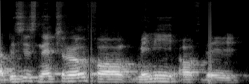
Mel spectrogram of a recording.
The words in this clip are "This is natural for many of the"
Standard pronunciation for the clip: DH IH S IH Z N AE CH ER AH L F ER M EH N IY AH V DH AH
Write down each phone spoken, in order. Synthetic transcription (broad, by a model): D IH S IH S N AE CH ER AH L F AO M EH N IY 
